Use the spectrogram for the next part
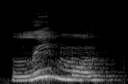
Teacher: перший звук в слові лимон звук л це твердий приголосний наступний лимон звук и Це голосний лимон звук м - це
